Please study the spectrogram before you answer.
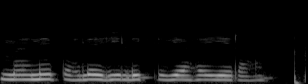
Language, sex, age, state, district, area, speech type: Hindi, female, 30-45, Uttar Pradesh, Pratapgarh, rural, read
